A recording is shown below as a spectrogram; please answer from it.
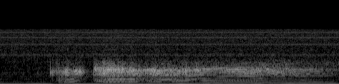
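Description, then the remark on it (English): A man who fell asleep while praying snores heavily, a long rasping, rumbling inhale that swells and holds for a few seconds over a faint steady hum, with no talking. “The man had fell asleep praying, snoring.”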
